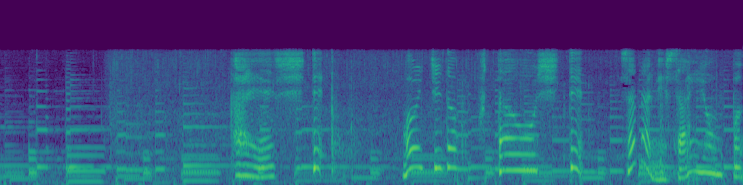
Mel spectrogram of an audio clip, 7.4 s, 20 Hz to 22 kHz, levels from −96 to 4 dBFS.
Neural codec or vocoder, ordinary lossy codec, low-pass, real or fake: none; none; 7.2 kHz; real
